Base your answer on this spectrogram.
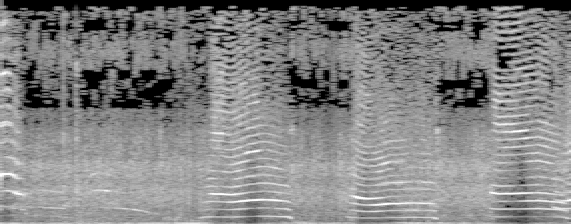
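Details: Mother cat calling her kittens, repeating arched meows about every one and a half seconds, each rising then dipping at the end, after faint opening mews, over low hum.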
